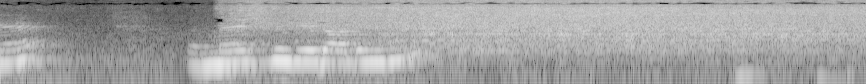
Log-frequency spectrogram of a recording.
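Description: Food drops into a pan of hot oil with a loud hiss.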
